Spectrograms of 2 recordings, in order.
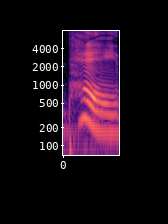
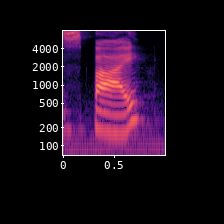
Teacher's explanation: the aspirated P as in 'pay', that exists in English as well. Or a regular P as in a 'spy'.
